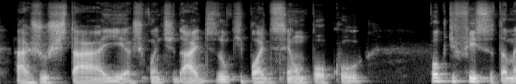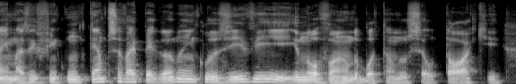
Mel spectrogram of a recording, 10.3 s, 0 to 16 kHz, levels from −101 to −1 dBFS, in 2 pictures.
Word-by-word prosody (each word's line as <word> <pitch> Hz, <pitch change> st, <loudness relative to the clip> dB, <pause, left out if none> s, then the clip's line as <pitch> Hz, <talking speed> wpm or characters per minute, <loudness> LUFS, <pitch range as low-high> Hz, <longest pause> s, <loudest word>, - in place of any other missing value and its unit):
ajustar 80 Hz, -2 st, +1 dB
aí, 75 Hz, +1 st, 0 dB
as 75 Hz, +3 st, -5 dB
quantidades, 75 Hz, -1 st, -1 dB
o 105 Hz, 0 st, +2 dB
que 105 Hz, -5 st, -12 dB
pode 90 Hz, +3 st, 0 dB
ser -, -, -1 dB
um 85 Hz, 0 st, 0 dB
pouco 80 Hz, -3 st, -2 dB
um -, -, -28 dB, 0.5 s
pouco 145 Hz, 0 st, +4 dB
difícil 135 Hz, -1 st, +2 dB
também, 85 Hz, -2 st, +2 dB
mas 80 Hz, +3 st, 0 dB
enfim, 90 Hz, -1 st, -3 dB
com 105 Hz, +4 st, 0 dB
o 105 Hz, -, -1 dB
tempo 130 Hz, +4 st, 0 dB
você 135 Hz, -, -1 dB
vai 120 Hz, -1 st, +2 dB
pegando, 110 Hz, 0 st, +1 dB
inclusive 115 Hz, -1 st, +1 dB
inovando, 95 Hz, -3 st, +2 dB
botando 75 Hz, +2 st, -4 dB
o 80 Hz, -, -5 dB
seu 75 Hz, -1 st, -6 dB
toque. 80 Hz, -1 st, -3 dB
90 Hz, 165 wpm, -23 LUFS, 80-110 Hz, 0.5 s, pouco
